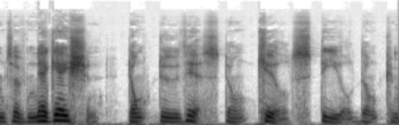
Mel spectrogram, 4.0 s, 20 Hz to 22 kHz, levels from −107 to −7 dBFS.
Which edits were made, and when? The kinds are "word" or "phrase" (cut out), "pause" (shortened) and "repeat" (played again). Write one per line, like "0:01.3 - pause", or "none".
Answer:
0:02.9 - word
